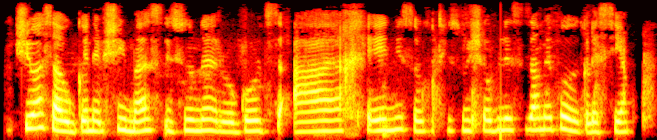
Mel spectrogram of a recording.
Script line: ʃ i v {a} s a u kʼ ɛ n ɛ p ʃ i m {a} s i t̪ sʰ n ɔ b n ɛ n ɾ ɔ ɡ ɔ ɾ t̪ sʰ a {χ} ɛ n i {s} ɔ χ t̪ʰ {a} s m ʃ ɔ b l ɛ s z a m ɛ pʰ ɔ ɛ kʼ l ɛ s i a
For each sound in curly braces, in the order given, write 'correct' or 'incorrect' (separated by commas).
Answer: correct, correct, correct, correct, incorrect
